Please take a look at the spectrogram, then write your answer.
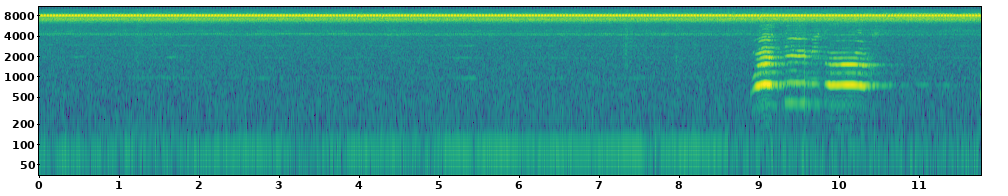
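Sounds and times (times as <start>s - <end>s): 
birds: 8.9s - 10.7s.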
